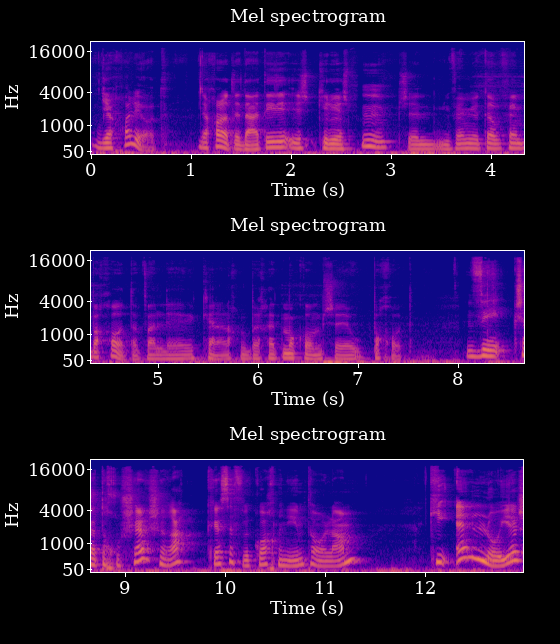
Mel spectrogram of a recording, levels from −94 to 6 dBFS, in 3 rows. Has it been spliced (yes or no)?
yes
